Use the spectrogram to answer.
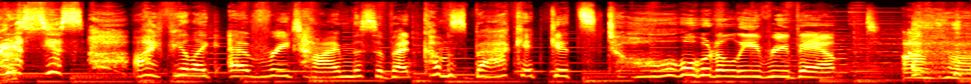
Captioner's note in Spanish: Ejem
